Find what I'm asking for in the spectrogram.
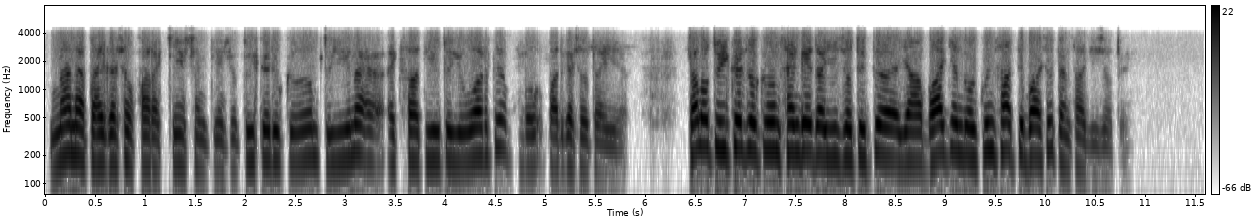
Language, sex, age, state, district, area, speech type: Kashmiri, male, 45-60, Jammu and Kashmir, Srinagar, urban, conversation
